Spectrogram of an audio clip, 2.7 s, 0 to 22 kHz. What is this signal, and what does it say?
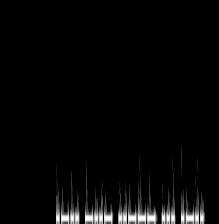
Morse code, heard as a keyed tone, about 40 wpm, 700 Hz. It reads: LX2SL
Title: DXCC-100 Call Signs - 5 Characters - Repeated 3x - 40wpm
